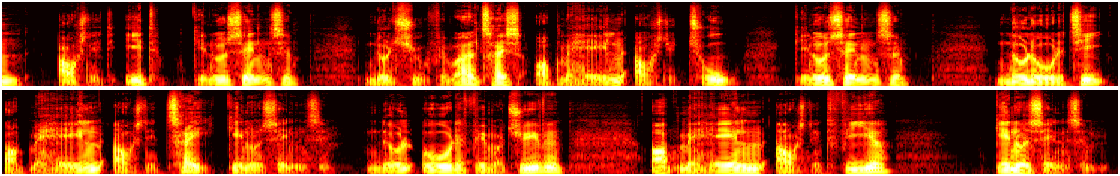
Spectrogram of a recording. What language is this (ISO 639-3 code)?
dan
